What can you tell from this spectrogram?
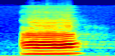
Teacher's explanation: A, which would be a low front vowel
